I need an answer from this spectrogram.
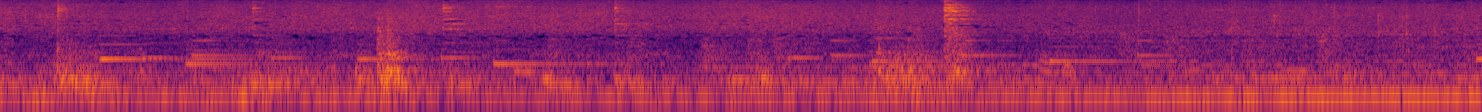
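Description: Paneer, onion and peas frying in oil in a black kadai: a steady sizzle, with a metal spatula scraping and knocking against the pan every second or so. The sharpest scrape comes near the middle.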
